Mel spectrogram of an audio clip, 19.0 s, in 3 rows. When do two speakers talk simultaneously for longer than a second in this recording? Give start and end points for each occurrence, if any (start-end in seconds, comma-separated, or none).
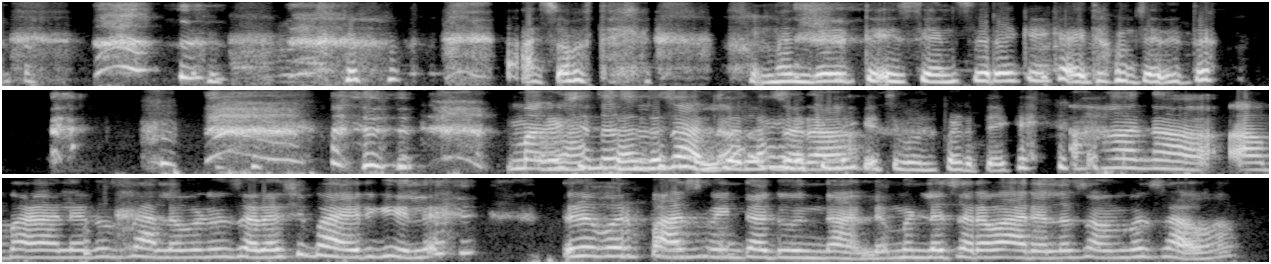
9.1-10.5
